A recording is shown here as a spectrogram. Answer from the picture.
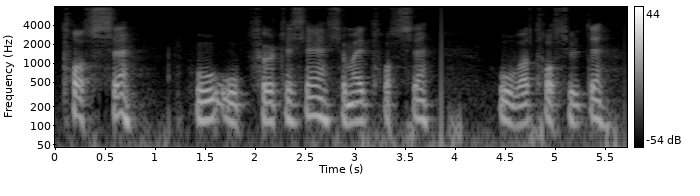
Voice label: tasse, Numedalsmål; Substantiv hokjønn

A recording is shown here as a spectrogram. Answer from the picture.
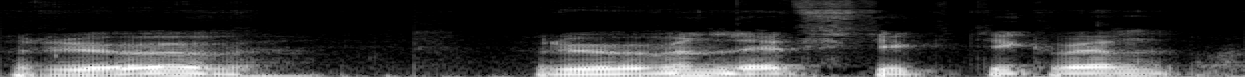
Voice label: rov, Numedalsmål

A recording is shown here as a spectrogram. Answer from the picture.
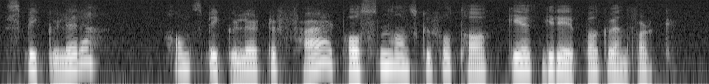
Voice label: spikkulere, Numedalsmål

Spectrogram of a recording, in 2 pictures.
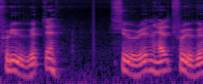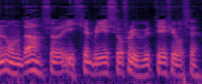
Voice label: "fLugute", Numedalsmål; SuLun helt fLugun onda so de ikkje bLi so fLugute i fjose.

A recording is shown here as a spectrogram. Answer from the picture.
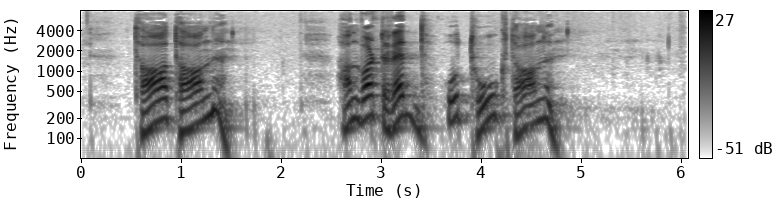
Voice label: ta tane, Numedalsmål; leggja på sprang; Uttrykk; Han vart redd o tok tane.

